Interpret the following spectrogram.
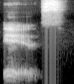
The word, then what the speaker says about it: is: I look at it, the S is actually going to make a Z sound. Go ahead and think of a sentence. What is a sentence that I could use for is?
